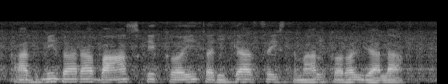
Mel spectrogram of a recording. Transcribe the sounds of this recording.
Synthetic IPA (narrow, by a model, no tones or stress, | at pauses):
a̰d̪mid̪waɾabãskekəit̪əɾikasẽɪst̪emalkəɾəld͡ʒala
